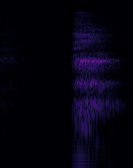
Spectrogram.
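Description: A man sighing once, a voiced breath out lasting under a second, starting about a second in.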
